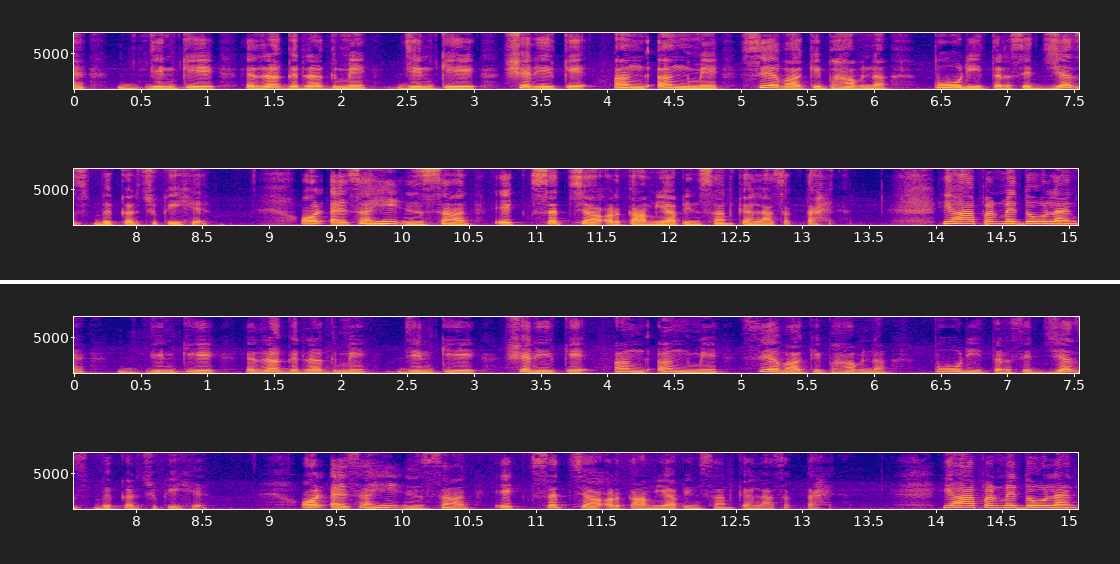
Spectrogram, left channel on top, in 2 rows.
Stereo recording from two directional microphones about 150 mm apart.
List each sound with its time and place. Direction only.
0.5 s a woman's voice: 30° left (ahead or behind)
